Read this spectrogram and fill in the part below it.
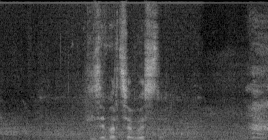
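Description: A man speaks quietly up close.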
